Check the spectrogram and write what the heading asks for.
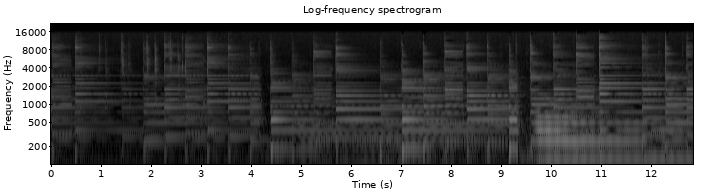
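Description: Acoustic guitar playing the instrumental opening of a song: chords strummed and picked in a steady rhythm, changing every two or three seconds, with a fuller, lower chord coming in louder near the end.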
